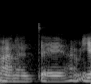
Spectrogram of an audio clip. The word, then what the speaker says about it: Ana de Armas: Ana de Armas.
